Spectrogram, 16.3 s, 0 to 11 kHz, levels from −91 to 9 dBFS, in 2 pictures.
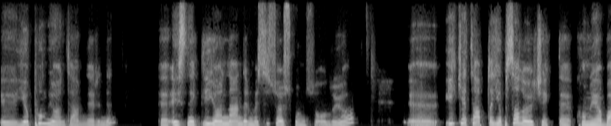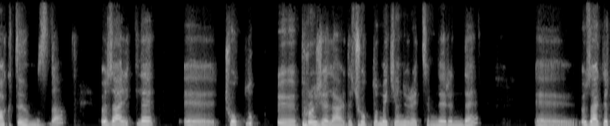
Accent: native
